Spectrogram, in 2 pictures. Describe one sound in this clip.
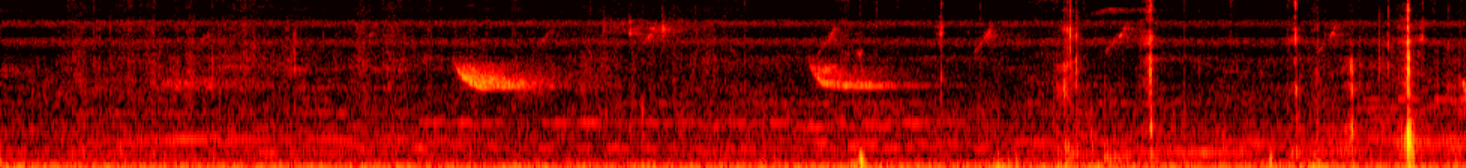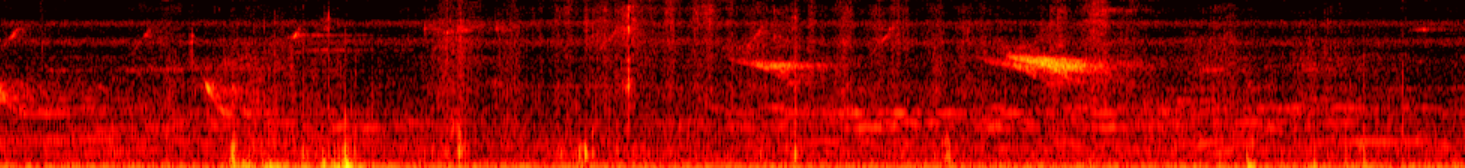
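A monkey chews and smacks noisily on soft fruit close by.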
